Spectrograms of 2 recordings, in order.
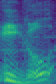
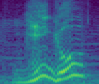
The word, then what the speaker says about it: eagle: Eagle begins with a vowel, and it's not pronounced yeagle, so that means we use "un" for those two.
